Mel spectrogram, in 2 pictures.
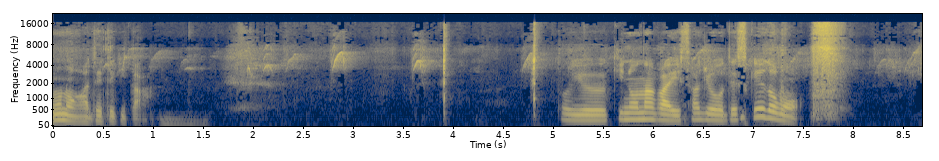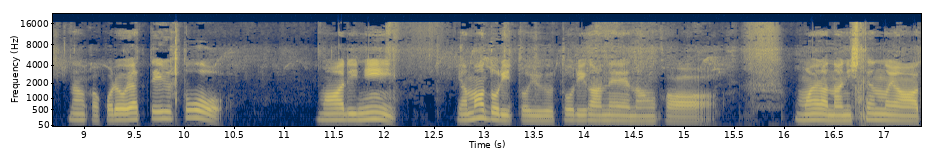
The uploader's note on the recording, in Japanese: ジネンジョ掘り現場よりレポート from Radiotalk。ジネンジョ掘りの現場よりお届けしています。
